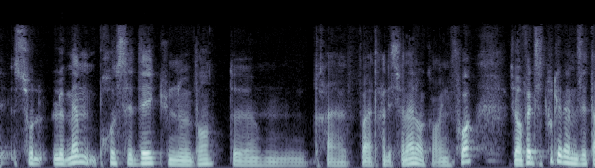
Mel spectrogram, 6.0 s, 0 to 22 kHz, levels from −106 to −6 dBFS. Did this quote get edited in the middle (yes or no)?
no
